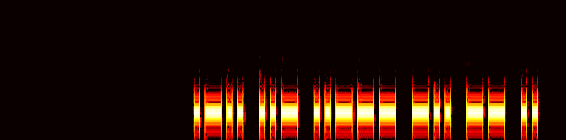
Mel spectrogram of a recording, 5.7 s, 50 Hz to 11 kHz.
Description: Morse code, heard as a keyed tone, about 22 wpm, 700 Hz. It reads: LU2DMI
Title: DXCC-100 Call Signs - 6 Characters - Repeated 3x - 22wpm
